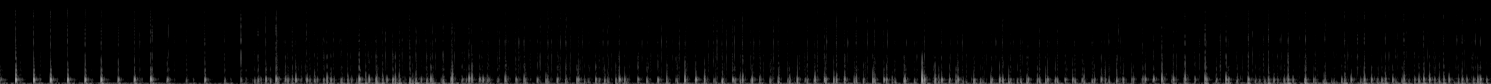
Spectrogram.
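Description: A thick paperback novel, a solid paper book held close to the microphone, is tapped rapidly with fingertips and nails on its cover and page edges. Separate, evenly spaced taps in the first couple of seconds give way to a dense, nonstop flurry of dull, dry thuds. The taps have a low papery body around 200 Hz and almost no bright top.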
